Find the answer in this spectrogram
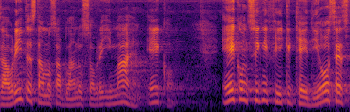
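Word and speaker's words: εἰκών: Econ es la palabra griego para imagen. Esto se pronuncia, se pronuncia econ.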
